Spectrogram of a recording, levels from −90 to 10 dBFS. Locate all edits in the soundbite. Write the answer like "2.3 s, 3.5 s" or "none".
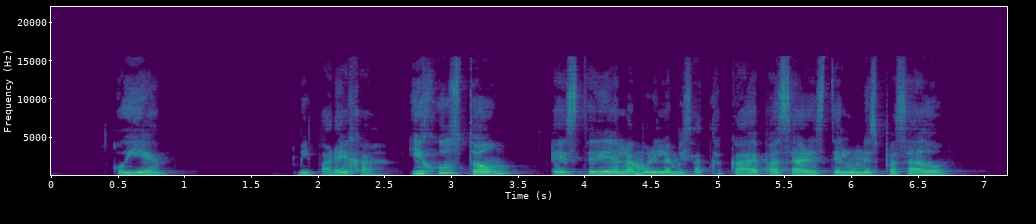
2.6 s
